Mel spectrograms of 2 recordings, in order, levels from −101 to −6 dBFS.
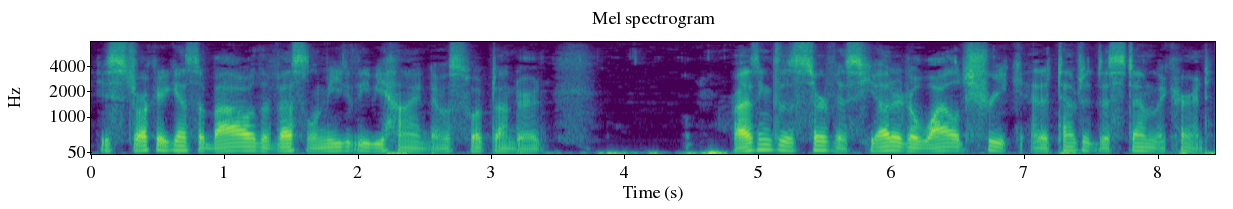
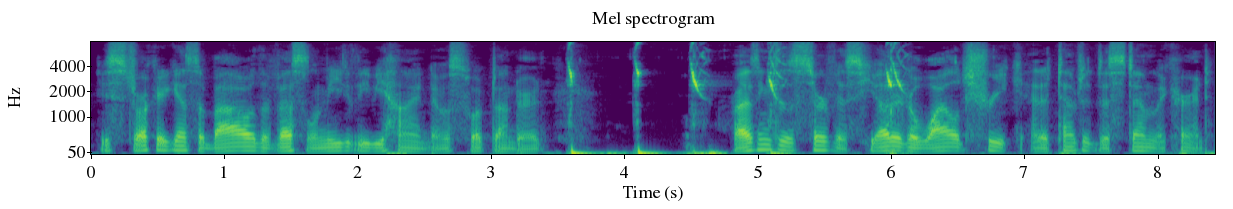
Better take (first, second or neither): first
